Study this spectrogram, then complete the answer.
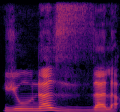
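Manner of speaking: slow ينزل with a firm doubled z; deliberate recitation, heavy shadda on the z of ينزل; hard za. Shown as a demonstration. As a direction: press and hold the z in ينزل. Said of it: "زا سختی کے ساتھ ادا ہوئی ہے".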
